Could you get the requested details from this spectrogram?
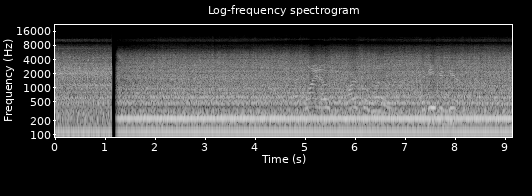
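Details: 1966 IH 1206 Wheatland diesel tractor with rebuilt head after head gasket failure, warming up under dyno load for break-in: loud, even drone with steady whine holding a constant note; healthy and pulling fine.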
